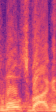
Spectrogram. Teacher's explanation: you know Germans they pronounce the W's with a V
